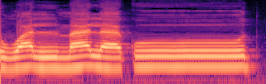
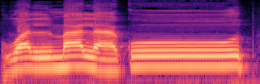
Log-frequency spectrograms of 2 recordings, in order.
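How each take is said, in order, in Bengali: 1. এখানে থামে, একটি লম্বা টানা স্বরধ্বনি দিয়ে। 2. এখানে থামে, একটি লম্বা টানা স্বরধ্বনি দিয়ে।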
